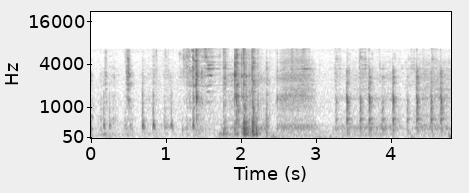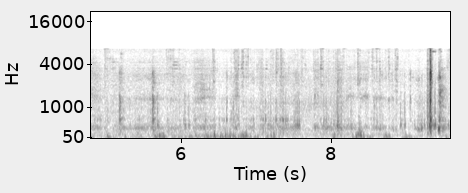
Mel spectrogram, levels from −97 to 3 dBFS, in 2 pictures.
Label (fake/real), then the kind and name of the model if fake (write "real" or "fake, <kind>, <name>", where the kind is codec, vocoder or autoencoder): real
